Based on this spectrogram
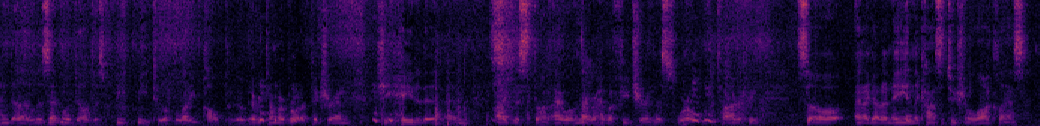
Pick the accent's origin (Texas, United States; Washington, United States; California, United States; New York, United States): New York, United States; New York City; also born or lived in Syracuse; now in Lansing, United States; I grew up in New York City, but I went undergrad to Syracuse.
